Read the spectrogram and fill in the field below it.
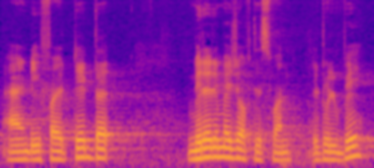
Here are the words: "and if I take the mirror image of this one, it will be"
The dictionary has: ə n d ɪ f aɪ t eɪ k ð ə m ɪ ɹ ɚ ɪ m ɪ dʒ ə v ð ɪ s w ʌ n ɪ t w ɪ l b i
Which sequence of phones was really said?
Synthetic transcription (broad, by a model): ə n d ɪ f aɪ t eɪ k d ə m ɪ ɹ ɚ ɪ m ɪ dʒ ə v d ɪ s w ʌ n ɪ t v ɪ l b i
